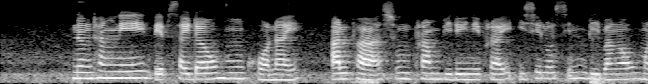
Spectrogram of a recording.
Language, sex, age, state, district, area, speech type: Bodo, female, 30-45, Assam, Kokrajhar, rural, read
